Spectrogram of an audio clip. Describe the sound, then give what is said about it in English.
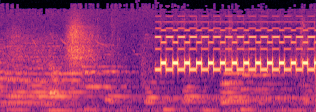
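Halfway through, a telephone starts ringing with a loud, rapid electronic trill that pulses steadily to the end, over a low murmur of background sound. “I just got to call Diane. Wayne grabs a phone from a cluttered desk.”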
